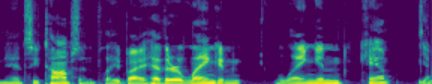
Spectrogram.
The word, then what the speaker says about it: Langenkamp: Thompson, played by Heather Langenkamp. Yeah. Do you pronounce the J? The G? Yes, I believe you do. Langenkamp.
